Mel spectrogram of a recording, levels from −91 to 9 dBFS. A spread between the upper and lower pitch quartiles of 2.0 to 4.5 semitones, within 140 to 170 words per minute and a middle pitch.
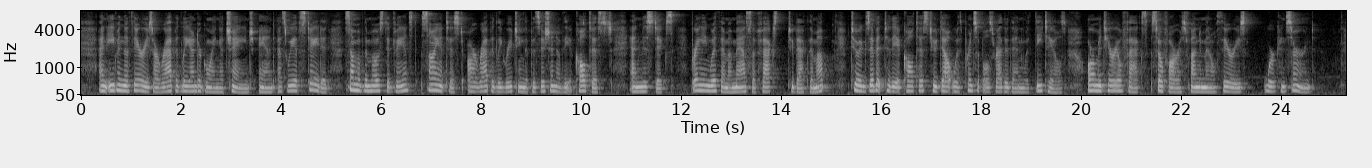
Yes: average, 3.3 semitones; average, 150 wpm; medium, 165 Hz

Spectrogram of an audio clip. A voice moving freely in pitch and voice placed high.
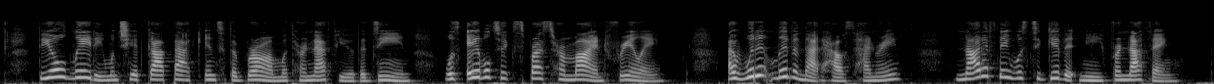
Yes: wide, 7.4 semitones; high, 215 Hz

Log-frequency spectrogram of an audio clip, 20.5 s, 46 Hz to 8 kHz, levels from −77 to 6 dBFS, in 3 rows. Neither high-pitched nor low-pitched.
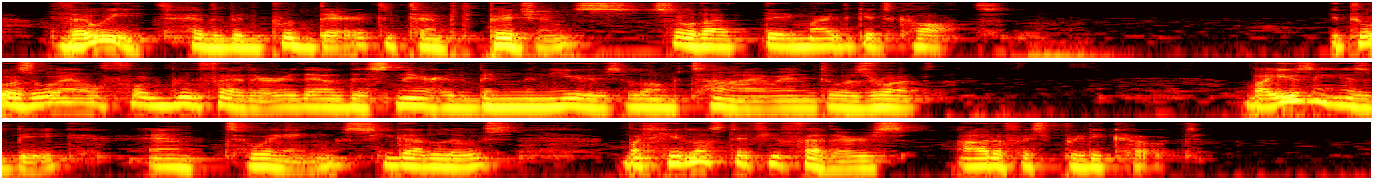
No: low, 130 Hz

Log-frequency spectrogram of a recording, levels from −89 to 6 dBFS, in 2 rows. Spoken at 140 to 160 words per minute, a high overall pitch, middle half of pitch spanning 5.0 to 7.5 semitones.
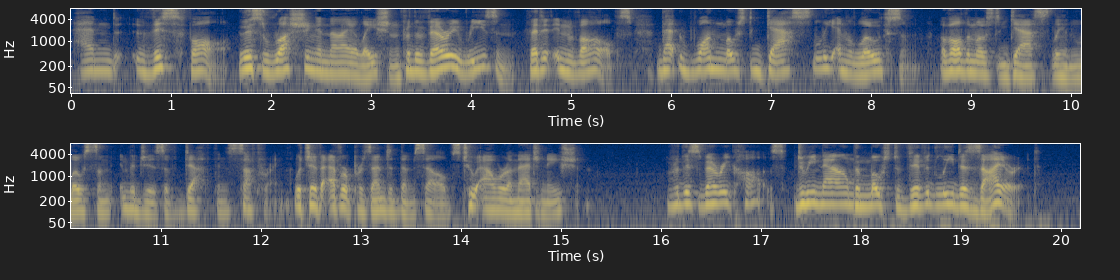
No: average, 145 wpm; medium, 140 Hz; wide, 5.6 semitones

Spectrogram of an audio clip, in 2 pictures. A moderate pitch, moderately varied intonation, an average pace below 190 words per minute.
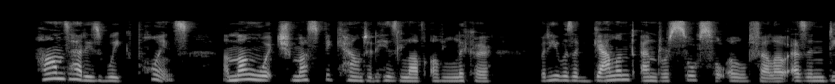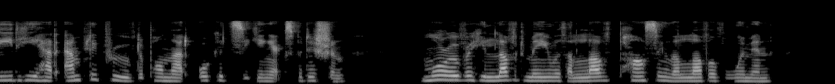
Yes: medium, 175 Hz; average, 3.1 semitones; average, 165 wpm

